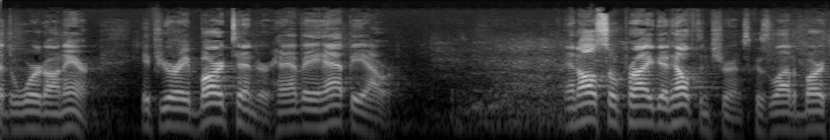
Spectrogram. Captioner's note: laughter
